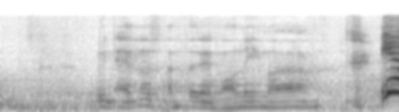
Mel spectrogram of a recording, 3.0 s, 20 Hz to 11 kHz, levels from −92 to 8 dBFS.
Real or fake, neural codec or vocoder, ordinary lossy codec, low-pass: fake; codec, 16 kHz, 0.8 kbps, ZipCodec; none; 7.2 kHz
